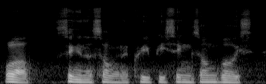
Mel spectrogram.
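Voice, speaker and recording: A low-voiced man wanders a churchyard on a ghost hunt, asking the spirits soft questions and musing aloud. His voice is dark and mellow, with a husky grain. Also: fairly even intonation, normal speed. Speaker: paranormal investigator host. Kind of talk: ghost-hunting vlog, talking to spirits. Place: outdoors in a churchyard.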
